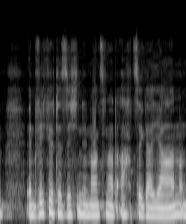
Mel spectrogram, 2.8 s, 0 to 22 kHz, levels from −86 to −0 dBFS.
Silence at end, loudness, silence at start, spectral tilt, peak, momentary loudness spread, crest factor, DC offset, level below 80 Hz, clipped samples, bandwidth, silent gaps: 0 s; -24 LUFS; 0 s; -8 dB/octave; -10 dBFS; 6 LU; 12 dB; under 0.1%; -56 dBFS; under 0.1%; 11.5 kHz; none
